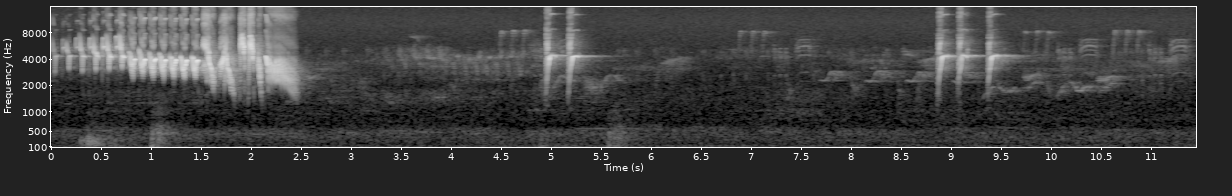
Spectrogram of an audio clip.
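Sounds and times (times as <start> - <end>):
common chaffinch Fringilla coelebs singing: 0.1 - 2.5.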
